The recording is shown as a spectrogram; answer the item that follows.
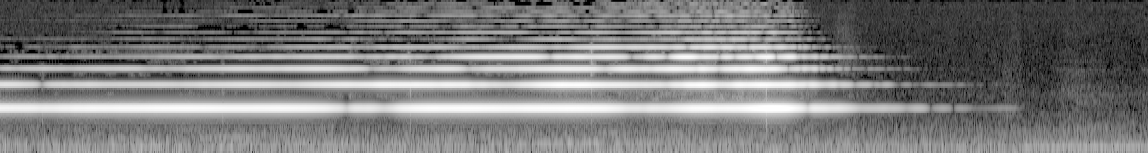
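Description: Solo clarinet holding one long, steady high note, swelling a little louder about five to six seconds in, then dying away. The last second or so is near silence before the next phrase.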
